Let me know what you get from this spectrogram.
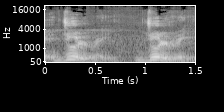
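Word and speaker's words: jewellery: उच्चारण क्या होगा उच्चारण जल के बाद थोड़ा सा आधा साउंड लगाएंगे और बोलेंगे जल रे| ये इसका उच्चारण तो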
